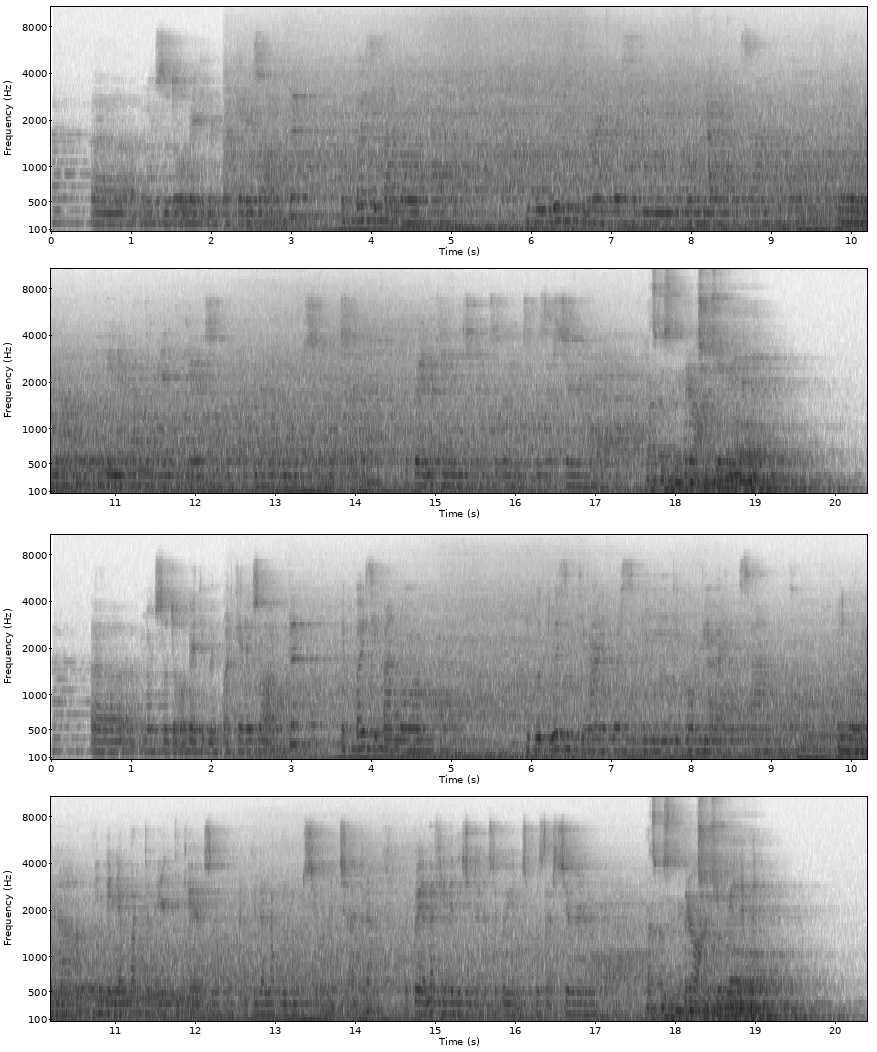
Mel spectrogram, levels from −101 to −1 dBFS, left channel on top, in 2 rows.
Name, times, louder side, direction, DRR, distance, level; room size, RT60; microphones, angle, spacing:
voice 1, 0.5-3.2 3.6-4.7 5.9-9.0 9.8-17.0 18.1-19.0, right 1 dB, 75° right, 1 dB, 0.7 m, -30 dB
sound 1, 2.1-17.7, left 1 dB, 45° left, 0.8 m, -30 dB
sound 2, 7.1-14.2, left 1 dB, 85° left, 0.8 m, -36 dB
voice 2, 17.6-19.0, equal, 30° right, -6 dB, 2.3 m, -24 dB
15.5 x 8.5 x 2.9 m, 2.2 s
head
